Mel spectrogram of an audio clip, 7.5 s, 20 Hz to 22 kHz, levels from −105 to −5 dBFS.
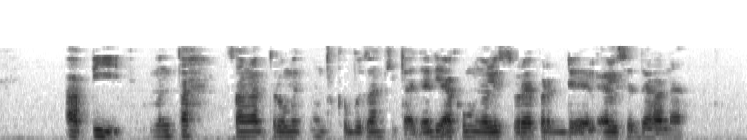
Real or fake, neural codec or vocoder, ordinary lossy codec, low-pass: real; none; MP3, 32 kbps; 5.4 kHz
